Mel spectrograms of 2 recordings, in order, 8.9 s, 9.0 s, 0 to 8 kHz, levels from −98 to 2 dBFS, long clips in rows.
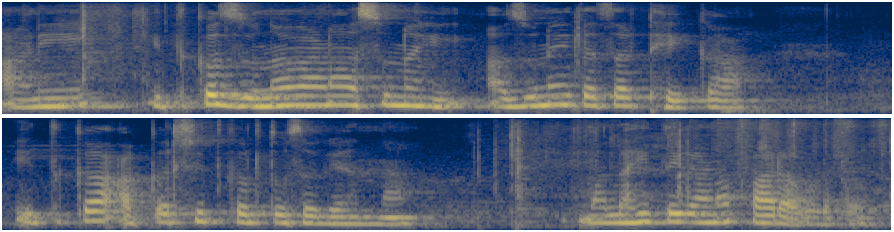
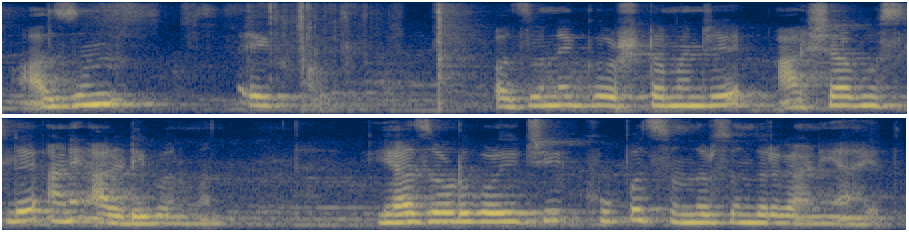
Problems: background sounds at intervals, background conversations at intervals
